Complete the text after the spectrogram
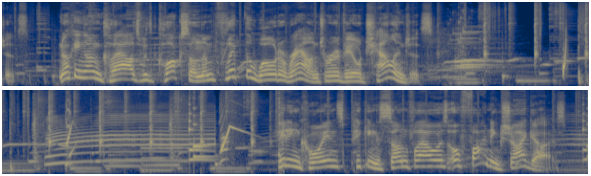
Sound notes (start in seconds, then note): none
